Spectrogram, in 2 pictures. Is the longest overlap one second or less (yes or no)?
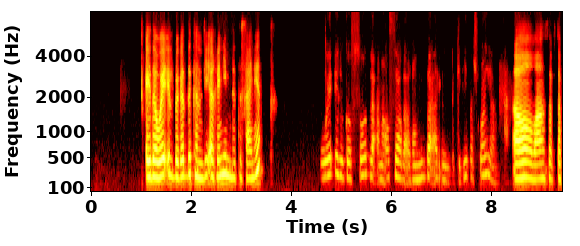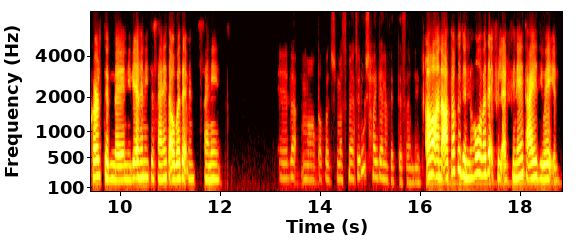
yes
